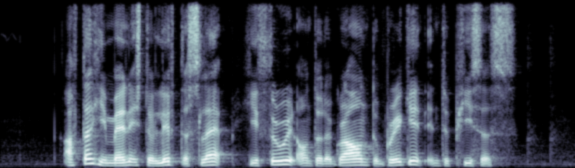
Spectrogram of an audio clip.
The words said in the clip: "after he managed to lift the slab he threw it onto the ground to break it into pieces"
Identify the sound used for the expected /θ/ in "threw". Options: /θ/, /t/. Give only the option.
/θ/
